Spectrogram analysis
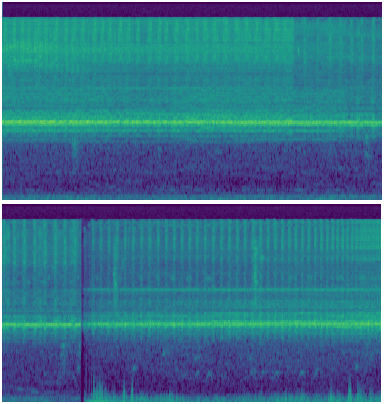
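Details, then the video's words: A cicada in Oaxaca sings a steady, unbroken high whine that holds one pitch from start to finish. "Canto de la Chicharra Oaxaca"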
